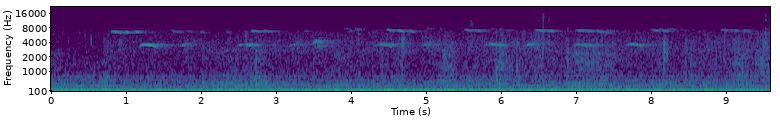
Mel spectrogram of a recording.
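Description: A bird calling in short, repeated high chirps, about one or two a second, over a faint low outdoor rumble.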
